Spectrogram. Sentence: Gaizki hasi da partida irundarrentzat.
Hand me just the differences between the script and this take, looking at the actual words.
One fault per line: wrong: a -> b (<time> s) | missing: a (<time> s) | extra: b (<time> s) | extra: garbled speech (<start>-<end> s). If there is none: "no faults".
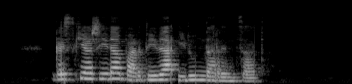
no faults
